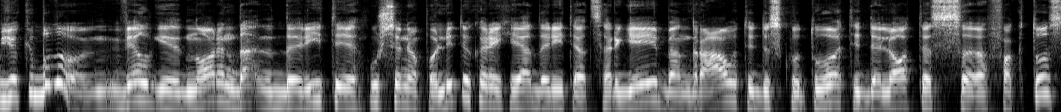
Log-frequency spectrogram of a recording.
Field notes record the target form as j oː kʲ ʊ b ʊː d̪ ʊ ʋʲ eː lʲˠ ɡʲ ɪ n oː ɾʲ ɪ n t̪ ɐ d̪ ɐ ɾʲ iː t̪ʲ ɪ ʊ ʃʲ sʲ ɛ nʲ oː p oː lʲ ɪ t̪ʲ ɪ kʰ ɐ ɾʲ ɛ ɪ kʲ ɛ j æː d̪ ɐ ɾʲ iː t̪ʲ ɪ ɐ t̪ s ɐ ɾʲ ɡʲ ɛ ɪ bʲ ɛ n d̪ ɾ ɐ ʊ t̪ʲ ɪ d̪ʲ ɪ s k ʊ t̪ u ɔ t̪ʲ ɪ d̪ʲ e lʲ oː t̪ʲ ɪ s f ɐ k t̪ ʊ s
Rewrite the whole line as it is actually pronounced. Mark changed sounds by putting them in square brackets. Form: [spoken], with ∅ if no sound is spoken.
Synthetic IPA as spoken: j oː kʲ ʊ b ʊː d̪ ʊ ʋʲ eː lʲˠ ɡʲ ɪ n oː ɾʲ ɪ n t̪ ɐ d̪ ɐ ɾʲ iː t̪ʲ ɪ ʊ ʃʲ sʲ ɛ nʲ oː p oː lʲ ɪ t̪ʲ ɪ [k] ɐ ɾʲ ɛ ɪ kʲ ɛ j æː d̪ ɐ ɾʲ iː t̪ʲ ɪ ɐ t̪ s ɐ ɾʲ ɡʲ ɛ ɪ bʲ ɛ n d̪ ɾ ɐ ʊ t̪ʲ ɪ d̪ʲ ɪ s k ʊ t̪ u ɔ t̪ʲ ɪ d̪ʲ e lʲ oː t̪ʲ ɪ s f ɐ k t̪ ʊ s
